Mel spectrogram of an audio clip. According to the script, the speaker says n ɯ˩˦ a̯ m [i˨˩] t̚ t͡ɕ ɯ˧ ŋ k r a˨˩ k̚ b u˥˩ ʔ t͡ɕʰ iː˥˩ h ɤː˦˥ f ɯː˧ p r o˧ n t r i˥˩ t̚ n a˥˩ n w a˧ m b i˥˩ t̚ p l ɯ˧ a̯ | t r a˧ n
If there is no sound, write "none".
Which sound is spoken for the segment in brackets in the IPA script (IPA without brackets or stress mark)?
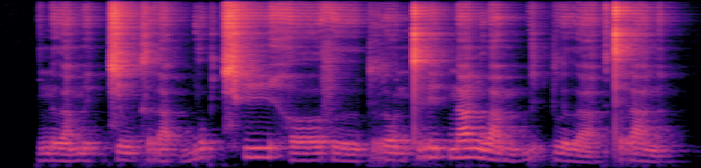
i˨˩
